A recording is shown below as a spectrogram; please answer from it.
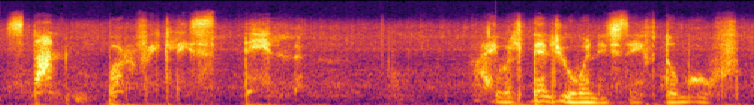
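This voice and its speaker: A woman's voice: low voice, steady tone, measured pace, a bit bright, whispered. An actress playing a fierce, weary, defiant woman of a port underworld in a 1940s radio drama, theatrical and commanding. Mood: hushed. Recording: restored 1940s radio broadcast, audible noise.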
